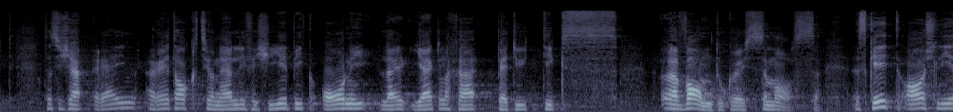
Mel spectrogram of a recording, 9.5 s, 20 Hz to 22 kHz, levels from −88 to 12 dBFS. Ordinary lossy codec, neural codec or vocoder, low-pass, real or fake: Opus, 64 kbps; none; 14.4 kHz; real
